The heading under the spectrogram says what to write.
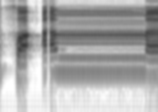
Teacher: फ़अम्मा, फ़ा ज़बर फ़ा, हमज़ा को मीम मुशद्दद से मिलाएंगे और गुन्ना करेंगे। मजबूती और जमाव से भी पढ़ेंगे क्योंकि तशदीद वाला हर्फ है।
